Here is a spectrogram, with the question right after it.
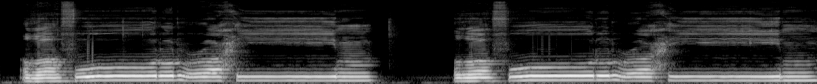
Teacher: Maka tanwin ini kita masukkan ke ro dan tidak boleh dengung. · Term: idgham bila gunnah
